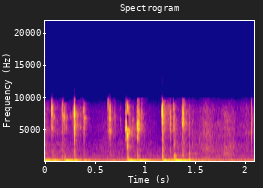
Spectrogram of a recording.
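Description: A run of light, irregular clicks, about a dozen over two seconds, with a low rumble that comes and goes beneath them.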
